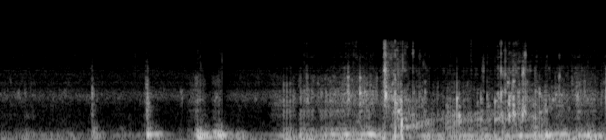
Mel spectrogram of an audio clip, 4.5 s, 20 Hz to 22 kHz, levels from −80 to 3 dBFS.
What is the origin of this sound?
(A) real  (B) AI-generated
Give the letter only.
B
